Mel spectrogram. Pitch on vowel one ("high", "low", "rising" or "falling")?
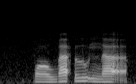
low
